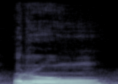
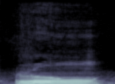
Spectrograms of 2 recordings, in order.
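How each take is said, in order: The two takes are said the same way.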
